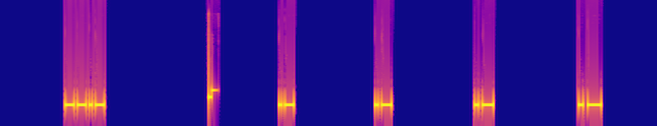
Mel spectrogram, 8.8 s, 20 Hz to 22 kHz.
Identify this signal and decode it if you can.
Morse code, heard as a keyed tone, about 28 wpm, spaced as for 7 wpm, 700 Hz. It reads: Q AAAA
